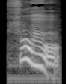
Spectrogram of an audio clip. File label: "jin", Chinese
